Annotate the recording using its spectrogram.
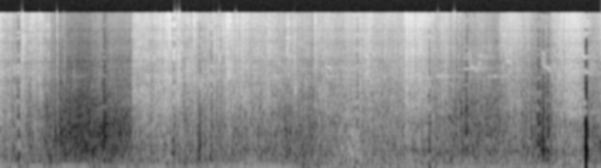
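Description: Dry fallen leaves rustling and crackling in uneven spells, quieter for the first second or so.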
